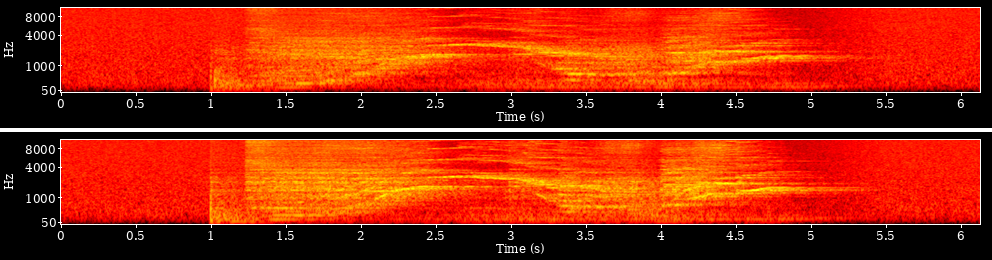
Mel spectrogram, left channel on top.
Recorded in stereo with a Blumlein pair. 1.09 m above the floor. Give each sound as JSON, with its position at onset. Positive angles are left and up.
{"t": 1.0, "sound": "a squeak", "azimuth_deg": -60, "distance_m": 1.7}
